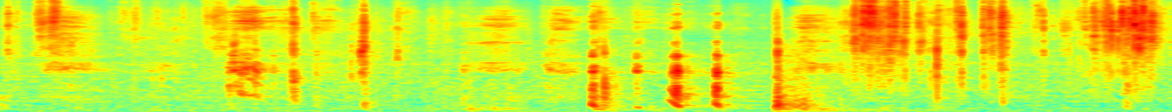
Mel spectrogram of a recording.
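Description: Pokémon trading cards being handled and set down on the table, with a few sharp taps about three to four seconds in, then crinkling of a foil booster pack being picked up near the end.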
